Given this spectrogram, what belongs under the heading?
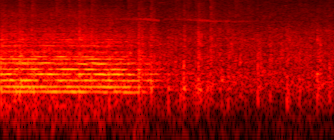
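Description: A train passing with its horn, a loud blaring horn note at the start that cuts off and gives way to rumbling, clattering wheels, with no talking.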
